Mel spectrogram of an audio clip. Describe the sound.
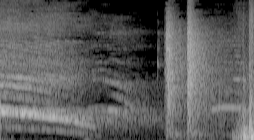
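A Burundian drum ensemble: a long, loud shout falling in pitch, then a few heavy, booming drum strikes.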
